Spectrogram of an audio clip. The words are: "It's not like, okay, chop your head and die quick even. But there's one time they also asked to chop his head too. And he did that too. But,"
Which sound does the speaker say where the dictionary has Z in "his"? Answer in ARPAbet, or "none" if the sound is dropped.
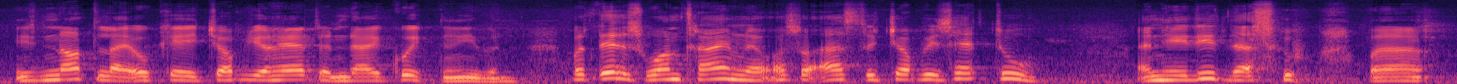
S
